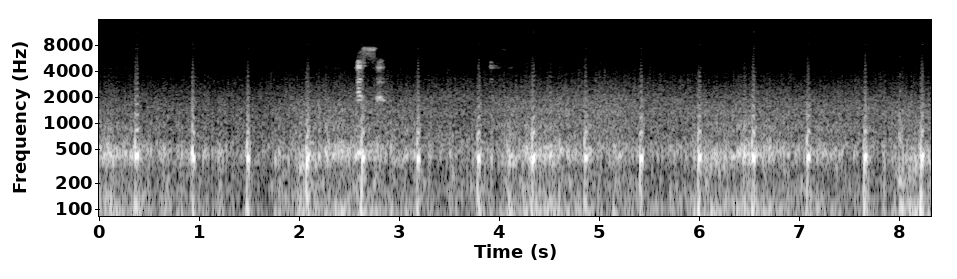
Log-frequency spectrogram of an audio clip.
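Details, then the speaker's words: Smartphone mic taped over the left chest records fast, steady heart thumps about 107 a minute; a doctor judged the heartbeat somewhat abnormal, probably from high blood pressure. "so this when i recorded this i sent it to my doctor friend and he said that this heartbeat is somewhat looking abnormal that person is probably have some high blood pressure"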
